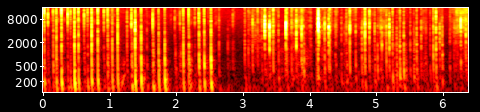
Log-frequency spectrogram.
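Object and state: Foil-wrapped gift box.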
